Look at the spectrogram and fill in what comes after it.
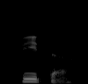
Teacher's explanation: in modern Greek pronunciation, it's going to be pronounced vita. Vita, making a v sound.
